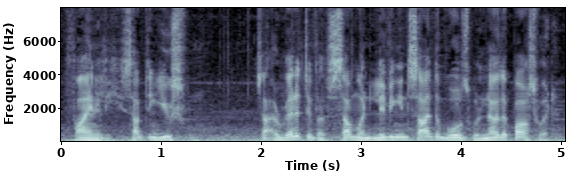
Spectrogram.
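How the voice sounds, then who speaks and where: A man's voice: mid-range voice, lively intonation, quick pace, slight background noise, lightly acted. An actor playing a blunt, impatient male wanderer in a video game, curt and dismissive. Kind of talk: scripted video game voice acting.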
